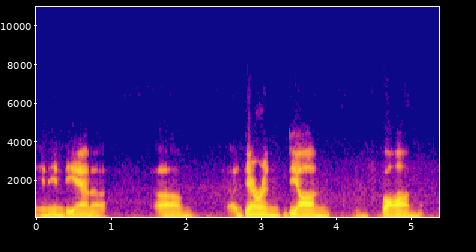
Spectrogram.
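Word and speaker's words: Vann: We think he's a man in prison in Indiana, um, Darren Dion Vaughn. It's spelled Van, V-A-N-N, but he pronounces it Vaughn.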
